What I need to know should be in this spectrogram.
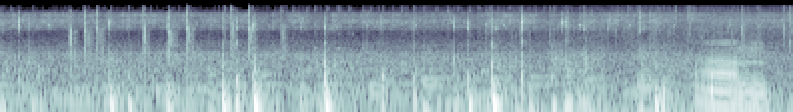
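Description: Fire crackles and roars.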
